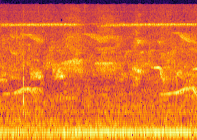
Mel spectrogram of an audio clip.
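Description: Faint background birdsong: several birds giving short whistled chirps, some rising and then falling, over a thin steady high tone and a low steady hum.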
